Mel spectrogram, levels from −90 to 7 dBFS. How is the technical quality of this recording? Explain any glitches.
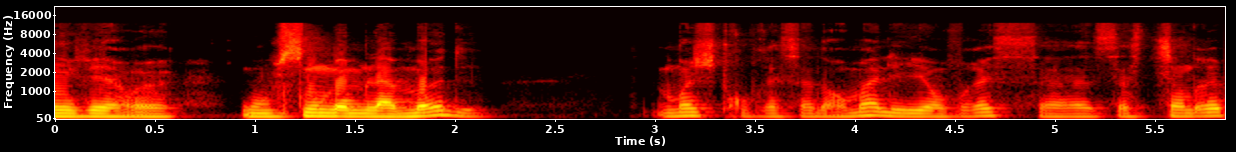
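The recording has a couple of distortion patches and one sudden level drop. From 0.00 to 0.26 s and again from 1.26 to 1.86 s the loudest peaks crackle harshly, likely microphone overload: input pushed about 2 dB, then about 4 dB, past the converter's ceiling, flattening the tops of a small share of samples. Right after that, at 1.86 s, everything drops by about 7 dB at once, likely the microphone volume stepped down as the call software reacted to the clipping and cut the input gain.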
